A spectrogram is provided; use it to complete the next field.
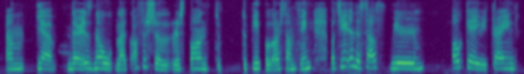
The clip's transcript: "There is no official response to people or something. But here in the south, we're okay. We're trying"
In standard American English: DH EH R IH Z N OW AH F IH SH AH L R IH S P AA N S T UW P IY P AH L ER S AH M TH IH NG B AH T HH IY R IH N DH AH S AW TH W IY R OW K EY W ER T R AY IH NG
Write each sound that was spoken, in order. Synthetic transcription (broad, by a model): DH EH R IH Z N OW AH F IH SH AH L R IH S P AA N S T UW P IY P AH L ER S AH M TH IH NG B AH T HH IY R IH N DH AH S AW TH W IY R OW K EY W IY T R AY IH NG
